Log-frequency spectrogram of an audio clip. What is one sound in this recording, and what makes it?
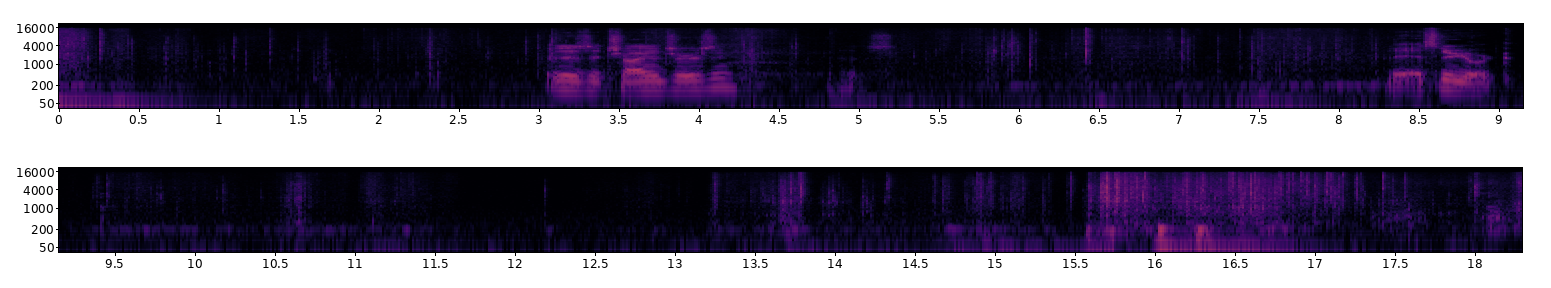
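Fabric rustles as a jersey is handled.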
